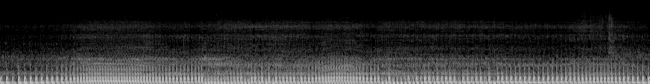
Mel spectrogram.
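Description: A rebuilt Yamaha WR400 motorcycle engine runs loud and close while the bike is ridden and turned around, its steady throbbing exhaust rising and dipping with throttle changes.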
